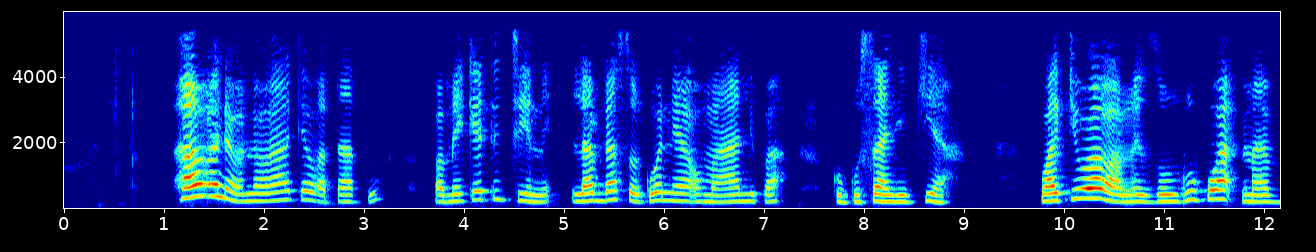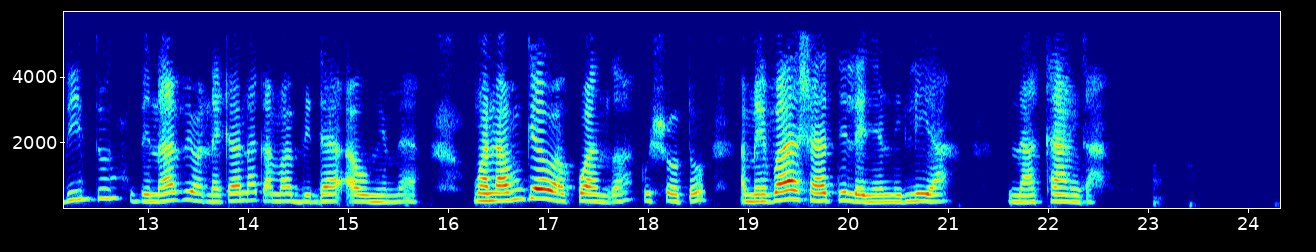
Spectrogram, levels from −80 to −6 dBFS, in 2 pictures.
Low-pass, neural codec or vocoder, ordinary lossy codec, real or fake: 5.4 kHz; codec, 16 kHz, 0.8 kbps, ZipCodec; MP3, 32 kbps; fake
